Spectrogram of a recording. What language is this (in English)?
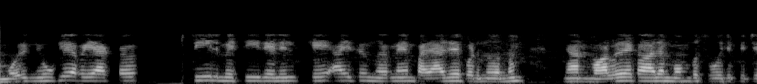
Malayalam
